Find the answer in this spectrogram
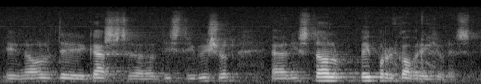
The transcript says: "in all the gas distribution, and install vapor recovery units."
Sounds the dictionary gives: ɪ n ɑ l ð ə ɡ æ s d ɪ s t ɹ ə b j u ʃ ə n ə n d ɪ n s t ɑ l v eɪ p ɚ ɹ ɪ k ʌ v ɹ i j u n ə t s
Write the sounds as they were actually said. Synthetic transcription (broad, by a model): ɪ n ɑ l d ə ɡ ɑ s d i s t ɹ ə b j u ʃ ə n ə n ɪ n s t ɑ l b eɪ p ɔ ɹ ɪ k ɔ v ɹ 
